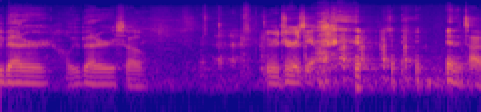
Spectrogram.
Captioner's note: laughs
